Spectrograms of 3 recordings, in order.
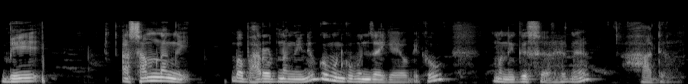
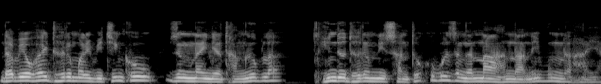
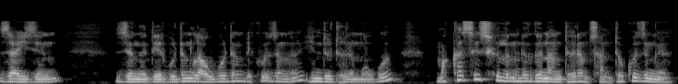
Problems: low volume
